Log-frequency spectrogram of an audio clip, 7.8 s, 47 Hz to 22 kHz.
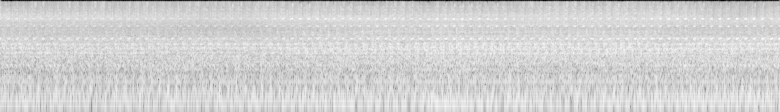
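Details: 2013 Honda CBR250R ABS single-cylinder, 6 months old, 2,500 km, idling with a tinny metallic rattle from engine/gearbox; oil recently changed to synthetic Honda oil at second service, cause unknown to service center.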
